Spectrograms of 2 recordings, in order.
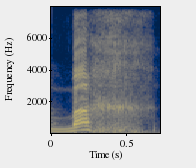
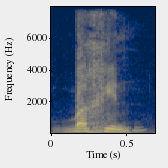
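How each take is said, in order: First: The word ends on a bare kh sound. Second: The word ends with an added -in sound. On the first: "dibaca terkadang dengan disukunkan kha-nya" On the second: "dibaca terkadang dengan dikasrohkan serta tanwin"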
